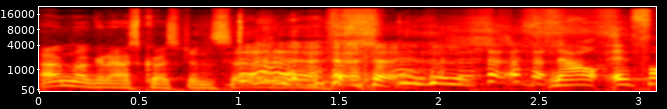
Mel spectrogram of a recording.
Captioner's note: laughing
